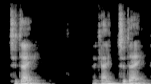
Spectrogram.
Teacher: Because we're putting the emphasis on day, on the syllable, two syllables. We're putting the emphasis on the second syllable, day.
